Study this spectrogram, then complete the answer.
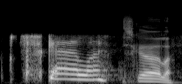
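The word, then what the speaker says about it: Skirlaugh: How do I pronounce that, Rachel? Skurla? Skurla.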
